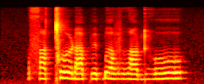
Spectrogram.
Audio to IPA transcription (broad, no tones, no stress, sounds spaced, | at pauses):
sˤ ɛ ǀ o ɽ a p ʏ ɓ ʌ v ðˤ a ɖʱ o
